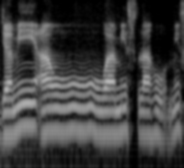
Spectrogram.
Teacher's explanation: Jami au setelahnya ada hukum idgham bi gunnah karena tanwin fathah ketemu waw. Cara bacanya tanwin fathahnya dimasukkan ke waw dan ditahan sampai terasa ke hidung.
